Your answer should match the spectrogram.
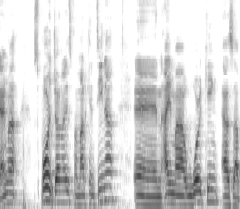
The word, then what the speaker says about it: Argentina: But it's actually Argentina. Argentina, yes. You pronounce it in Spanish, you pronounce Argentina, in English, Argentina.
